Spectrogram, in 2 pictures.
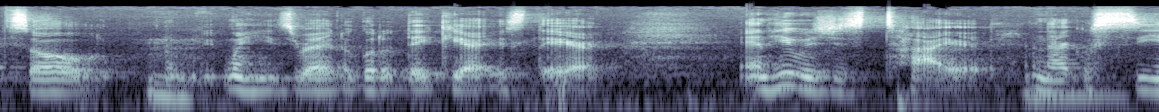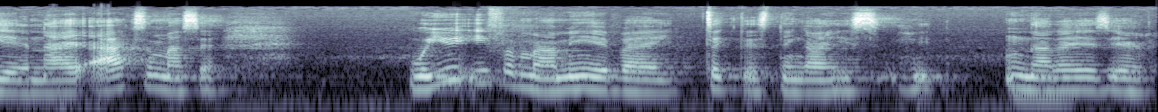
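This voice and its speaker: Over noticeable background noise, a woman speaks fairly quickly with a fairly low pitch. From Liberia. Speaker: church member. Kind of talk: testimony. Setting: stage with live audience.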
